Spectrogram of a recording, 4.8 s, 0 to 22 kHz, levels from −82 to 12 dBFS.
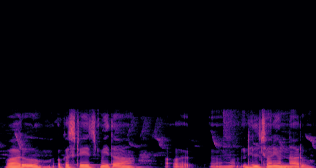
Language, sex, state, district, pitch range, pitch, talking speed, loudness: Telugu, male, Telangana, Mahabubabad, 150-165 Hz, 160 Hz, 75 wpm, -17 LUFS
